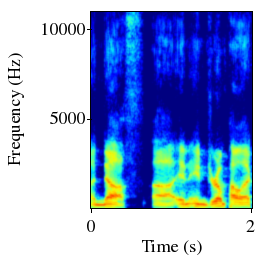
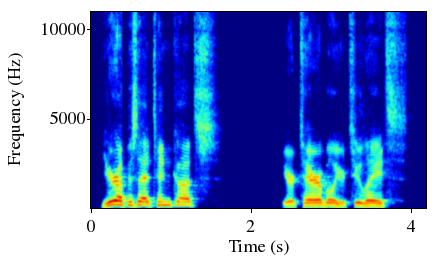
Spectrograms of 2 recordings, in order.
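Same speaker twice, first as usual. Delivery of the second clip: rough, poor imitation of a famous voice, pitched higher; 7 semitones higher, 3 dB louder than usual. Reading a tweet aloud that attacks Jerome Powell: bad Trump impression. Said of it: "I don't do a very good Trump impression".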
